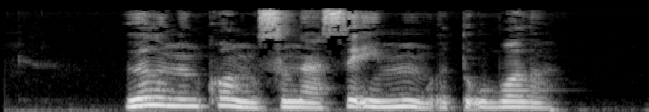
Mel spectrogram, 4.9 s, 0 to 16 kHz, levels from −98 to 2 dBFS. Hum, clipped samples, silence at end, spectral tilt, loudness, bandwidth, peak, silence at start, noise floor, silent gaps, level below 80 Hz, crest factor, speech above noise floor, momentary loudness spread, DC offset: none; under 0.1%; 0.7 s; -5.5 dB/octave; -15 LUFS; 11.5 kHz; 0 dBFS; 0.95 s; -67 dBFS; none; -52 dBFS; 16 dB; 52 dB; 10 LU; under 0.1%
